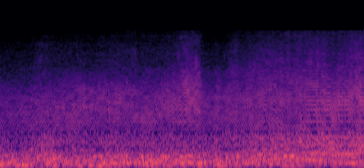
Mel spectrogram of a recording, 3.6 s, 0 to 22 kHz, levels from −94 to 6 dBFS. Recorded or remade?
remade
